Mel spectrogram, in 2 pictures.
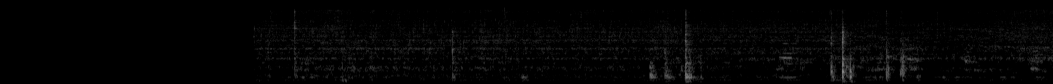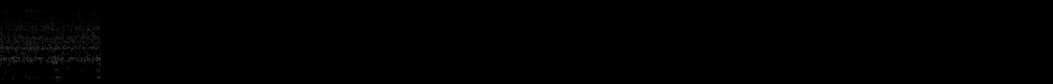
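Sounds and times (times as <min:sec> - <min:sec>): chicken sizzling in a pot: 0:02.6 - 0:11.6
wooden spoon knocking pot: 0:08.3 - 0:09.2.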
